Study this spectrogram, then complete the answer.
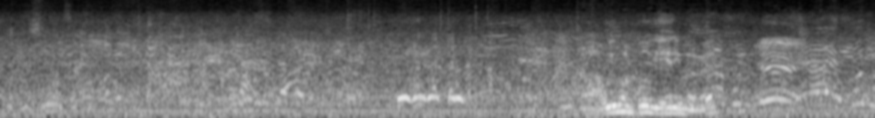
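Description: A live rock band plays loudly outdoors through loudspeakers.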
